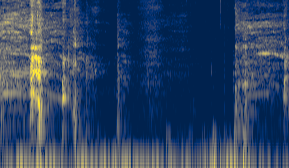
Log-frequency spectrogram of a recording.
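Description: A person coughs several times in a harsh fit: a rapid pair of bursts, a short pause, then another cough and a final one, with no talking.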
